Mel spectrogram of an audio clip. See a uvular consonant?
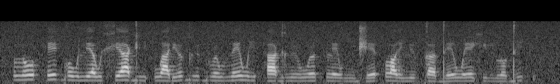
no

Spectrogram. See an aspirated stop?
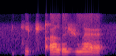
no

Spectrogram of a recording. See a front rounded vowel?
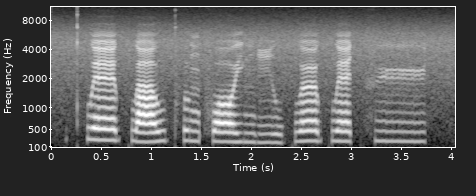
yes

